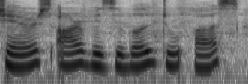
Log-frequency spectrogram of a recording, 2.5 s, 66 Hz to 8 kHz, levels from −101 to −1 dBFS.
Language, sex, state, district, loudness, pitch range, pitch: English, female, Assam, Kamrup Metropolitan, -15 LUFS, 180-210 Hz, 190 Hz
